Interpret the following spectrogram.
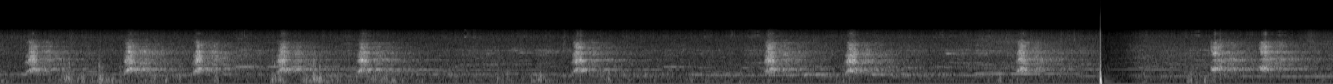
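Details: Young Deutsch Drahthaar Guarda, eight months old and daughter of Gaia, barks repeatedly, roughly once a second, in short loud harmonic bursts with brief pauses and a single sharp click midway.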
